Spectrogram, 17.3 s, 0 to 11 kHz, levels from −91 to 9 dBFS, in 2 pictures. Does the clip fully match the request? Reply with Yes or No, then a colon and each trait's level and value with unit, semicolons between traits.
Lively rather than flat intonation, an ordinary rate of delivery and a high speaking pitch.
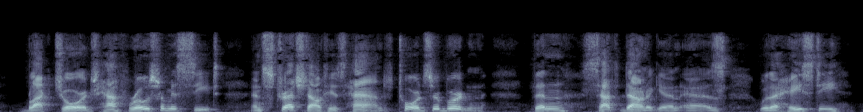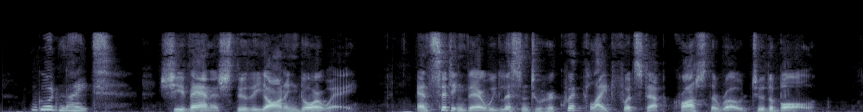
No: wide, 7.4 semitones; average, 165 wpm; medium, 145 Hz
